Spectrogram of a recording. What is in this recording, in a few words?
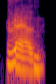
"realm", Indian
